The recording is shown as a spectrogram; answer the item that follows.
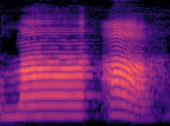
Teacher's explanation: Karena ada mat bertemu dengan hamzah dalam satu kalimat, maka dinamakan dengan mat wajib muttasil yang panjangnya itu 5 harokat.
